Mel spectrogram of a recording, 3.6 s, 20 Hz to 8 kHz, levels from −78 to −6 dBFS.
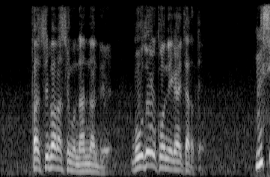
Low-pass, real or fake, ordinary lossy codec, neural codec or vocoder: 7.2 kHz; fake; none; codec, 24 kHz, 6 kbps, HILCodec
